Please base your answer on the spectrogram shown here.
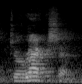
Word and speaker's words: direction: direction sound good there how do you say direction direction so the middle beats getting that emphasis there so I typically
